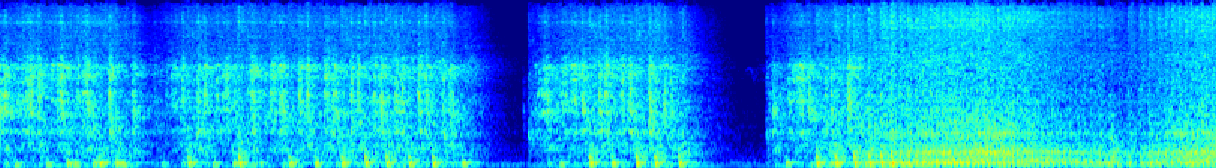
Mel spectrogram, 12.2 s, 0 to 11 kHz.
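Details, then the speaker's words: 1965 Honda CB77 Super Hawk twin being restored, cranked with the choke on after the spark plugs were swapped around: the starter churns in rapid even pulses, about three a second, showing signs of life but never running on its own. "As soon as I did that, there were clear signs of life. Like you could hear it. It was trying. It was there."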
